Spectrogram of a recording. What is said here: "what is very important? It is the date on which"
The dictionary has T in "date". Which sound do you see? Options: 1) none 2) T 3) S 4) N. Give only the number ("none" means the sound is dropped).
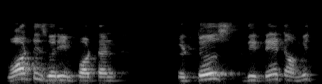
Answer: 2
